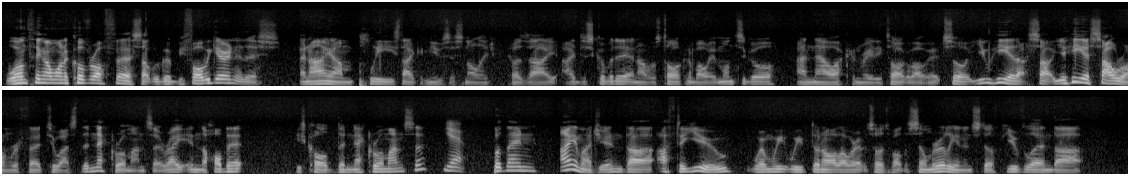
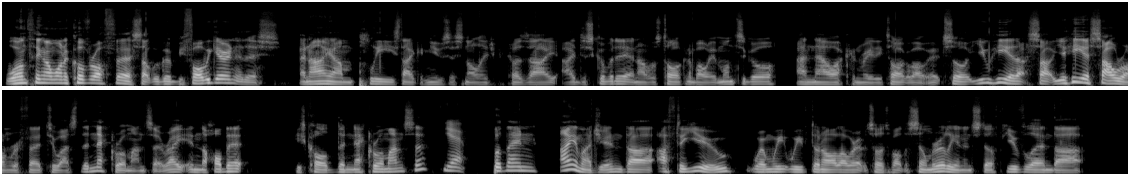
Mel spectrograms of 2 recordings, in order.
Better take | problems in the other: second | hiss; faint; throughout; 25 dB below the speech

